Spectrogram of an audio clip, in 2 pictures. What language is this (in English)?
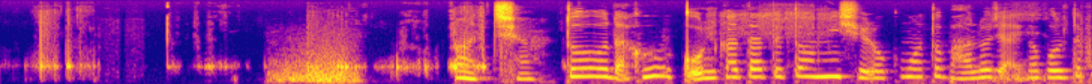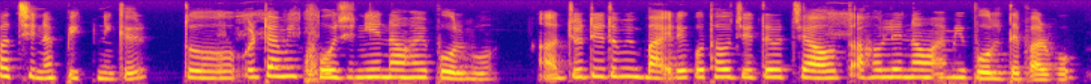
Bangla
